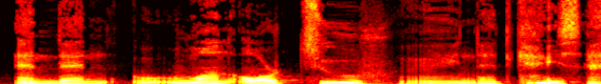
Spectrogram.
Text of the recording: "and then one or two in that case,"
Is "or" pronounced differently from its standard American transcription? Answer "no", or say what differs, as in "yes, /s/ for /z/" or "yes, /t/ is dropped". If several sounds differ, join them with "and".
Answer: no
